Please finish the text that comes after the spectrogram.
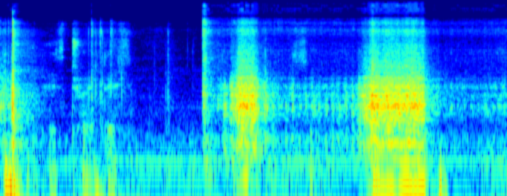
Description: Fix EL tape can not rewind, fast forward, or won’t turn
